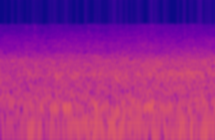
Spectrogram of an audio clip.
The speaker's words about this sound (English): Well, there was also a break in the traffic. So here come all the cars on our right.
